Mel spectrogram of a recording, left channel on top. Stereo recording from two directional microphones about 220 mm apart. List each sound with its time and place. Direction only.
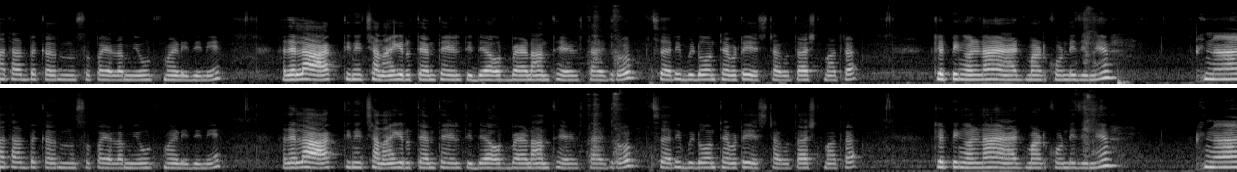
0.0 s a woman's voice: 5° left (ahead or behind)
